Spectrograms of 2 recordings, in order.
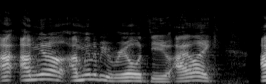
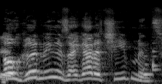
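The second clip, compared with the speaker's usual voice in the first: excited; 9 semitones higher, 3 dB louder than usual. Real, not acted. Sudden discovery of achievements.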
